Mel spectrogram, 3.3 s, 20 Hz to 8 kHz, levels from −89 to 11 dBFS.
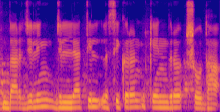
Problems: constant background noise, continuous background conversations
